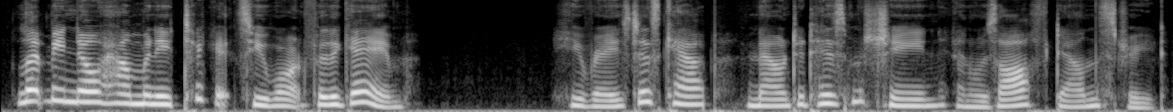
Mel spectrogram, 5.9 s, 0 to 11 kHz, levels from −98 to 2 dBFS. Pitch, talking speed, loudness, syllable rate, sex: 225 Hz, 245 wpm, -17 LUFS, 6.1 syllables/s, female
